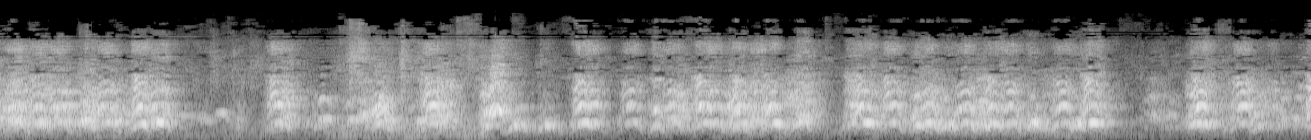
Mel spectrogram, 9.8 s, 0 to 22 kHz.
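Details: Many dogs on a meat farm cum puppy mill in Nonsan, South Korea, January 2017, among 150 Dobermans, Shar-Peis, Chow Chows and Golden Retrievers, bark together in a dense, overlapping din of sharp repeated barks with short lulls.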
